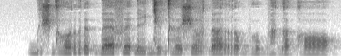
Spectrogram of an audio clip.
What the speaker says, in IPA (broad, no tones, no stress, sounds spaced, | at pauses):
ɡ͡b i̤ ʃ dʱ o r ɾ ɨ ɡ͡b ɛ f e ɗ i ɟ i dʱ ɘ ʃ ɘ v ɗ ɐ r o bʱ u b a̤ ɡ ɐ ɡʱ ɔ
